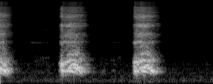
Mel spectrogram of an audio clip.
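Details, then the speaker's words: Three short, forceful open-mouthed huffs: huff coughing taught as an airway clearance technique, breathing in deeply through the nose, leaning forward and contracting abdominal muscles to move mucus up from congested lungs. "how do you do it is rename a TP through your nose and then Exhale by leaning forwards and sharply like three halves so breathing in deeply leaning forwards and Contracting your abdominal muscles and doing"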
